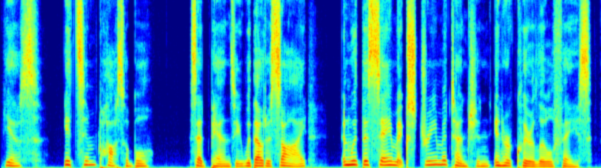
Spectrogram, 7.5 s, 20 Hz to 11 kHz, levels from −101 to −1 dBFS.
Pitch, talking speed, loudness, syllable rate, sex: 190 Hz, 150 wpm, -19 LUFS, 4.7 syllables/s, female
